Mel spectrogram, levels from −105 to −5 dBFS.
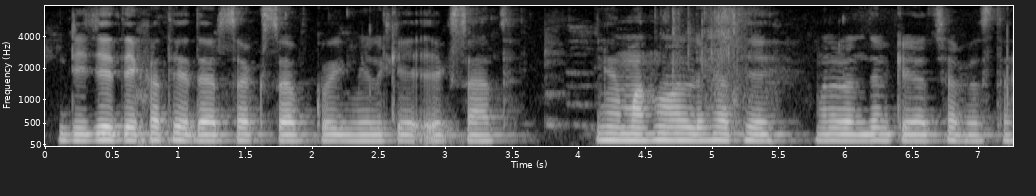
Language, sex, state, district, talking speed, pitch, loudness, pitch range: Hindi, male, Chhattisgarh, Balrampur, 105 wpm, 135 Hz, -32 LUFS, 130-140 Hz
